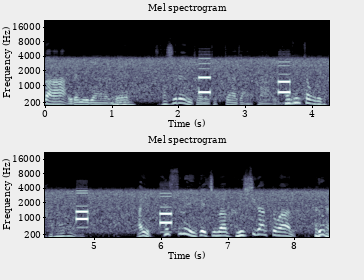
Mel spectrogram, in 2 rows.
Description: DTMF, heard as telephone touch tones, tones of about 170 ms, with phone line noise and speech in Korean. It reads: 3 1 0 4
